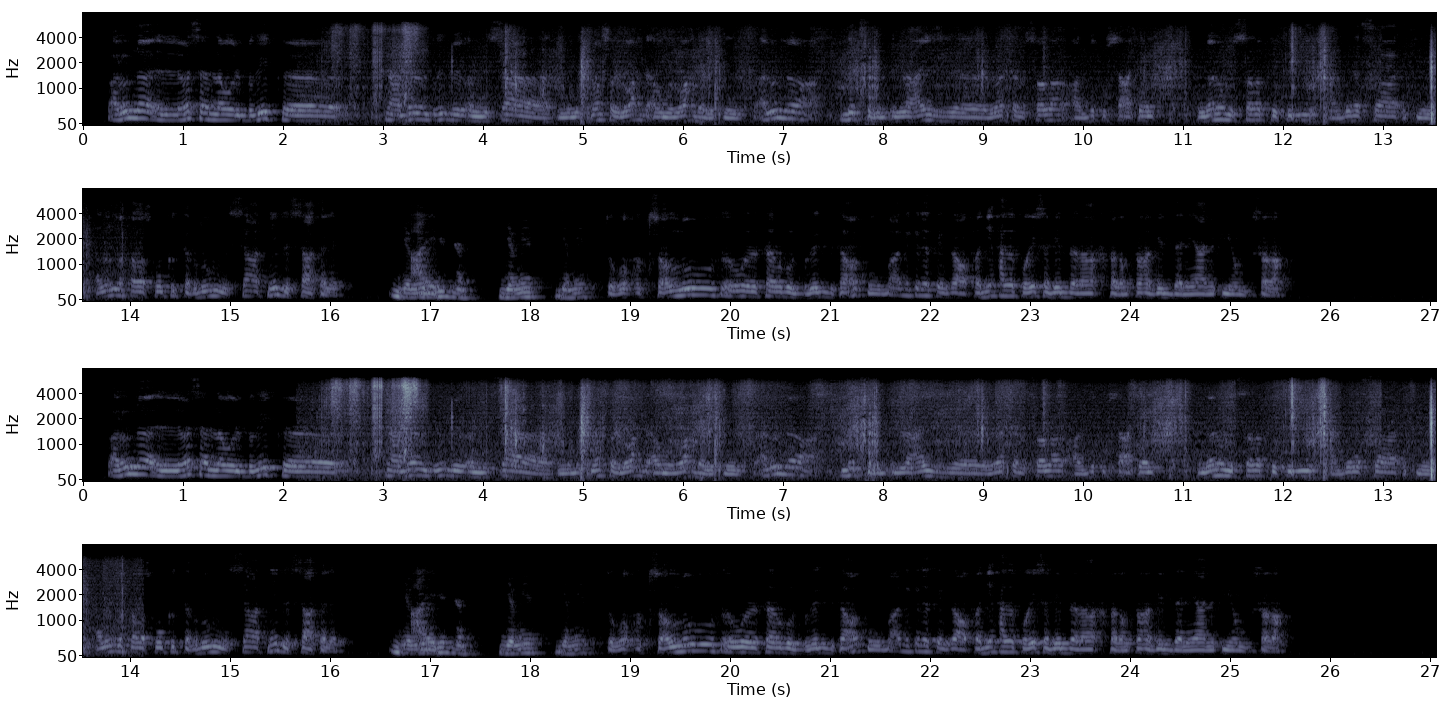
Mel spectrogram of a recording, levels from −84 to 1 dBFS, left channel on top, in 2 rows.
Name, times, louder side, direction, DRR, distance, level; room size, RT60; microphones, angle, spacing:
voice 1, 0.2-16.1 16.8-17.1 18.8-25.5, right 1 dB, 30° left, 2.5 m, -48 dB
sound 1, 2.1-14.1, right 10 dB, 70° right, 0.5 m, -44 dB
voice 2, 16.6-17.4 17.7-18.6, left 1 dB, 55° left, 2.6 m, -48 dB
19.5 x 7.0 x 3.4 m
head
